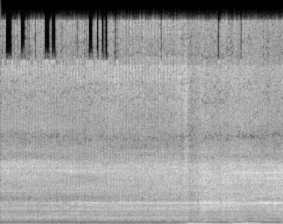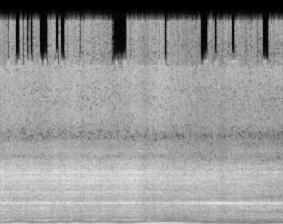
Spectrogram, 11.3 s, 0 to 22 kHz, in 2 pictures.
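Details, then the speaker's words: Opel Omega A GLS 2.4i CIH petrol estate, parked in a barn since 2003, first start on fresh petrol: smooth idle and even revving, no tappet or top-end noise; engine running well. "Good old Vauxhall Opel technology. There's not a tappet or anything noisy on that. That's running mint."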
